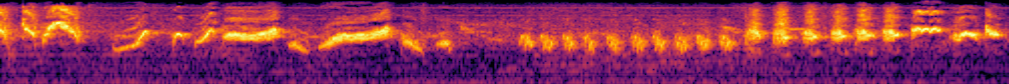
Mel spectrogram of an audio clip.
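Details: Energetic Hwamei song for training caged birds: swooping whistled phrases, then a steady run of about twenty quick identical notes, ending in higher whistled flourishes.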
